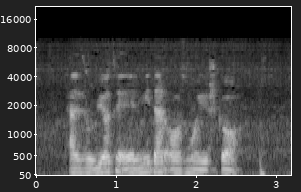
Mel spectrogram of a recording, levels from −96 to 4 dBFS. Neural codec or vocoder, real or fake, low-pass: none; real; 9.9 kHz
